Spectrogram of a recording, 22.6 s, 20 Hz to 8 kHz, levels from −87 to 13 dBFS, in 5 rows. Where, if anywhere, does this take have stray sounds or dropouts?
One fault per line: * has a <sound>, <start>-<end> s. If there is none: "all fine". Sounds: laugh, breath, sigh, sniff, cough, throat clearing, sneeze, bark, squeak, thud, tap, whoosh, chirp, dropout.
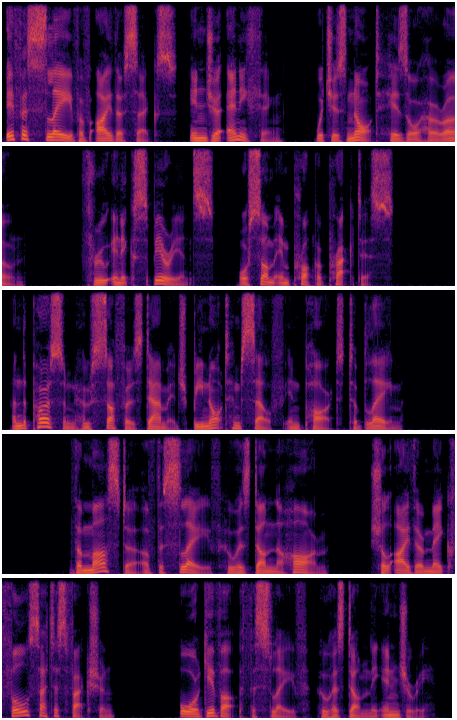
all fine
